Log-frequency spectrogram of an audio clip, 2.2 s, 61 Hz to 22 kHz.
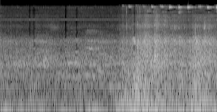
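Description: Mercedes-Benz Citaro G articulated city bus driving at about 40 km/h, heard from the driver's cab: a steady rumble of road and drivetrain noise, with a louder surge of rumbling noise about a second and a half in.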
